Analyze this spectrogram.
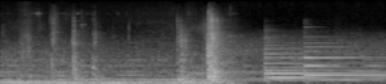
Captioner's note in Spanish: golpe de puerta; música suave de piano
